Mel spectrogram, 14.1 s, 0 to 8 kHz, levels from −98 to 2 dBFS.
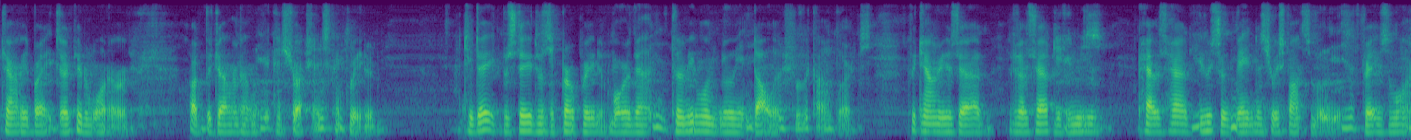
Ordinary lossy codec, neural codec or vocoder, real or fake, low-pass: Opus, 64 kbps; autoencoder, 22.05 kHz, a latent of 192 numbers a frame, VITS, trained on one speaker; fake; 7.2 kHz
